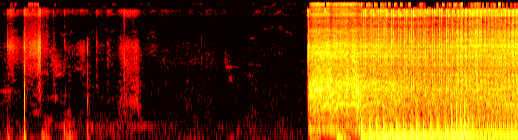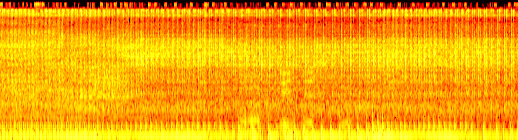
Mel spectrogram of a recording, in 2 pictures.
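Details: Small motorcycle single starting and idling with a steady knock about four beats a second; crankshaft and conrod fine, piston replaced, valves adjusted, knock remains; cause unknown.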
